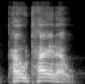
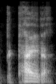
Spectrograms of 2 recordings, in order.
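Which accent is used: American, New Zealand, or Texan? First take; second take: Texan; American. First: It is said in a Texan accent. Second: It is said in an American accent.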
